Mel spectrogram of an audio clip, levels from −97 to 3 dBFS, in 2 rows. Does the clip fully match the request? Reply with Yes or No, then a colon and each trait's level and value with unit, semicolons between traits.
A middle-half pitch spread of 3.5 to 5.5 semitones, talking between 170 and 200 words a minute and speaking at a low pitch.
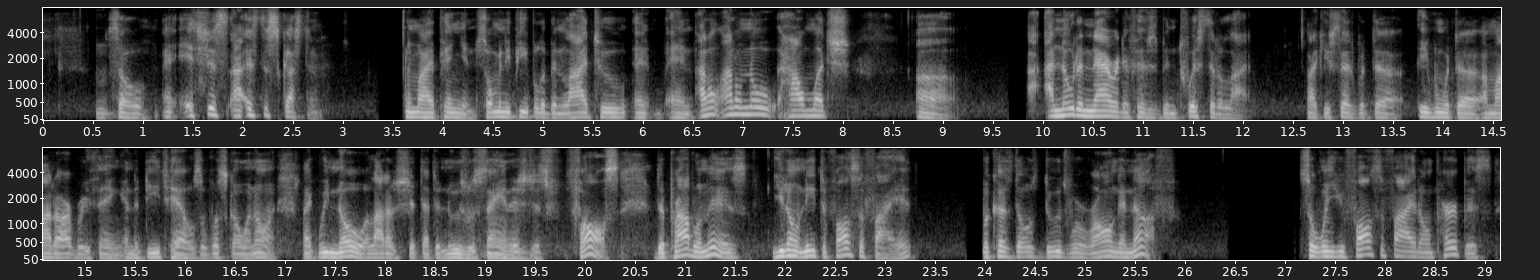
Yes: average, 4.5 semitones; average, 185 wpm; low, 115 Hz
